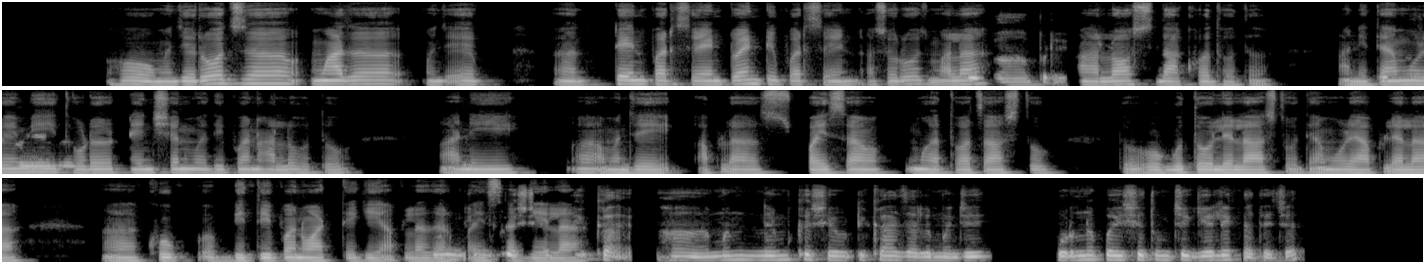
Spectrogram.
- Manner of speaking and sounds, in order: in English: "टेन पर्सेंट ट्वेंटी पर्सेंट"
- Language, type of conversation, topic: Marathi, podcast, कामात अपयश आलं तर तुम्ही काय शिकता?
